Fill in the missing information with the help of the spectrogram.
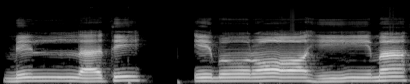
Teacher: مِّلَّتِ ابراہیم، حمزہ کو با کے ساتھ پلس کرنا ہے، با ساکن ہے تو یہاں پر قلقلہ کریں گے۔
